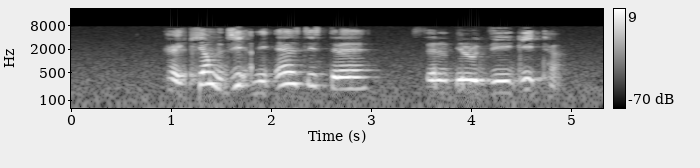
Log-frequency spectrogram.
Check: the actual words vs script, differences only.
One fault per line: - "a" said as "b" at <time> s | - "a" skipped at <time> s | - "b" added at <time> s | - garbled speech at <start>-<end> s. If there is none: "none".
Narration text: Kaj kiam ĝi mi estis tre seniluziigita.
none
